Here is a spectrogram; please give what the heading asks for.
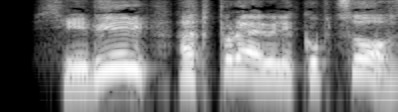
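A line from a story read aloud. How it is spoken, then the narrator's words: Coachmen shouting. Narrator (Russian): закричали ямщики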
